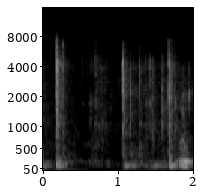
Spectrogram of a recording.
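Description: Computer keyboard being typed on: a couple of key clicks, then a quicker run of keystrokes about a second in.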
